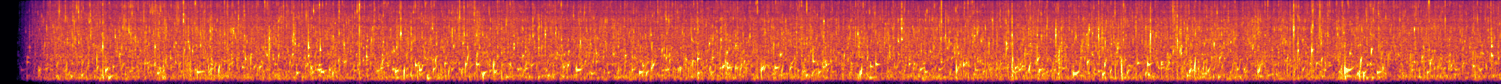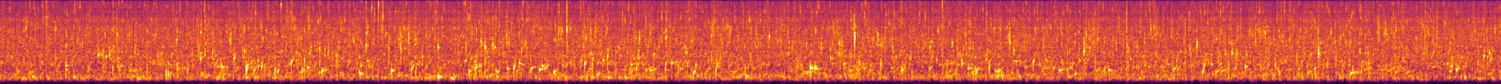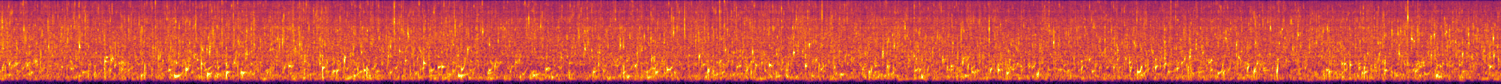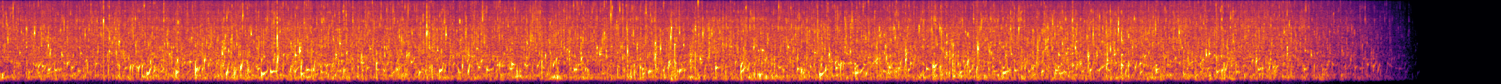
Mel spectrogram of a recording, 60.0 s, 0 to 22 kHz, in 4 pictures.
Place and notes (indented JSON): {
  "title": "Walking Holme Outflow",
  "date": "2011-04-19 02:23:00",
  "description": "Two pipes letting water out ofDigley Reservoir.",
  "latitude": "53.56",
  "longitude": "-1.83",
  "altitude": "221",
  "timezone": "Europe/London"
}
